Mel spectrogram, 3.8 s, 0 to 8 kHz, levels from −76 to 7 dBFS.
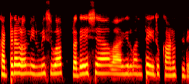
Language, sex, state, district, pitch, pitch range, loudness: Kannada, female, Karnataka, Gulbarga, 255 Hz, 235-270 Hz, -17 LUFS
